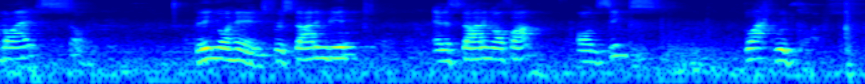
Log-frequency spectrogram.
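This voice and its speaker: Young guy auctioneer pushing buyers for bids, higher voice, echoey room, mic kinda far off. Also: slight background noise. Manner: brisk, persuasive, repetitive bid calling. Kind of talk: live property auction calling. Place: function room with audience. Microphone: far camera.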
